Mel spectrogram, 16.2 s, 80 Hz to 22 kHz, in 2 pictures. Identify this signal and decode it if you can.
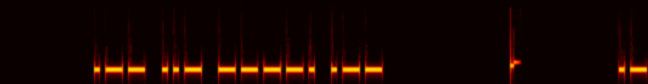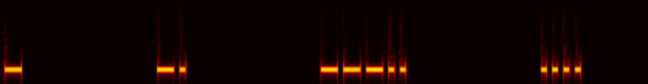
Morse code, heard as a keyed tone, about 17 wpm, spaced as for 7 wpm, 700 Hz. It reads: WU9W WN8H
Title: USA Call Signs - 4 Characters - 8x Character Spacing - 17wpm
